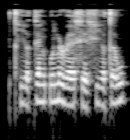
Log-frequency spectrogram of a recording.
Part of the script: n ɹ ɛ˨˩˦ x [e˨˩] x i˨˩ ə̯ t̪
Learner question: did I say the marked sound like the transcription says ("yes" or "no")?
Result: no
